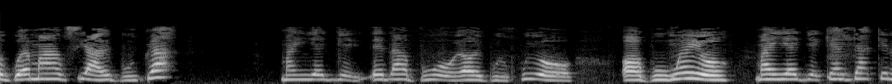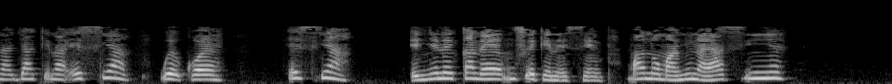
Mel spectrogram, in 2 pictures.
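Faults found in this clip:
Heavy MP3 compression, whole clip: speech swirly and watery, nothing above about 5.9 kHz. Likely a low bitrate, around 22 kbps, starving bands so weak lines flicker frame to frame.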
